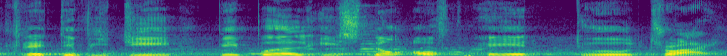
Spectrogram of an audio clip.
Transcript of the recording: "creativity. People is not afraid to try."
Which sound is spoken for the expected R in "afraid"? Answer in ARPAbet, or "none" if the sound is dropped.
W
